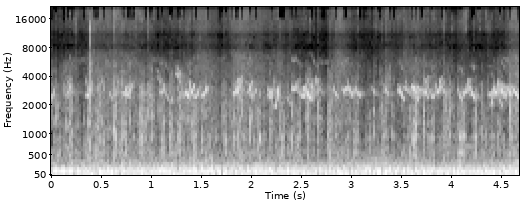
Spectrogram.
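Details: Domestic chicks chirp in a lively cluster of short, thin, rising notes that overlap and tumble on, set against persistent low-frequency hum.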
